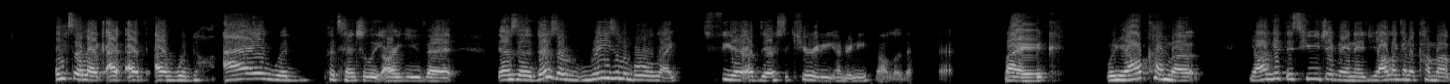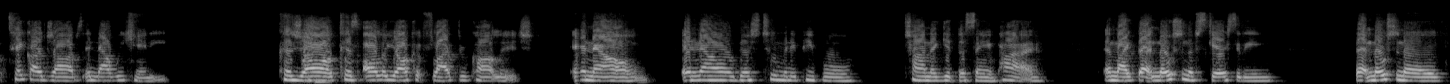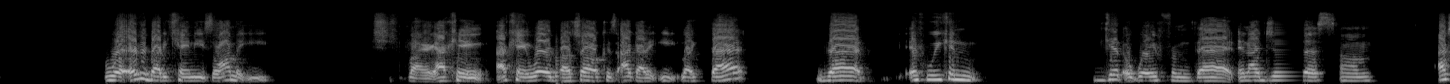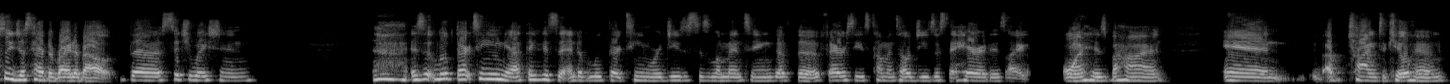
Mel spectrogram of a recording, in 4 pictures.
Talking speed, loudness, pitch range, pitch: 165 wpm, -26 LUFS, 175-205 Hz, 190 Hz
